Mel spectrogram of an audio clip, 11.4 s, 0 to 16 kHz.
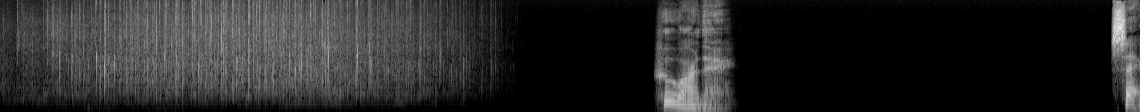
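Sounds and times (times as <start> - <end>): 
audience clapping hands: 0.0 - 5.2
speech: 6.6 - 7.3, 11.2 - 11.4.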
